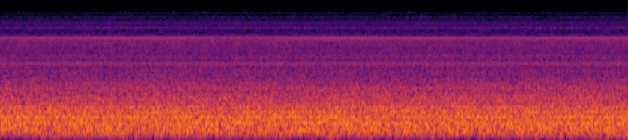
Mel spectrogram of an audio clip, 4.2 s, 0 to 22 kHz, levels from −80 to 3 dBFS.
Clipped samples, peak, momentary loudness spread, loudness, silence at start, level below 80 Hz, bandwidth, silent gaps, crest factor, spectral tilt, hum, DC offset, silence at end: under 0.1%; -8 dBFS; 1 LU; -22 LUFS; 0 s; -50 dBFS; 16 kHz; none; 14 dB; -4.5 dB/octave; none; under 0.1%; 0 s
